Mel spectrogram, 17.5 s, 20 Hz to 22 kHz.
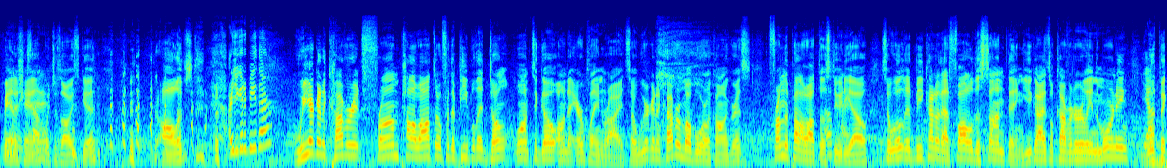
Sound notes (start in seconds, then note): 1.0 laughs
